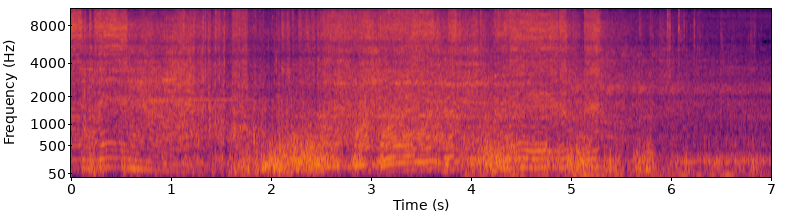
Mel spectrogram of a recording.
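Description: Two-stroke enduro dirt bike engines revving hard, their pitch rising and falling over and over with throttle and gear changes. They get somewhat quieter after about five seconds.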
